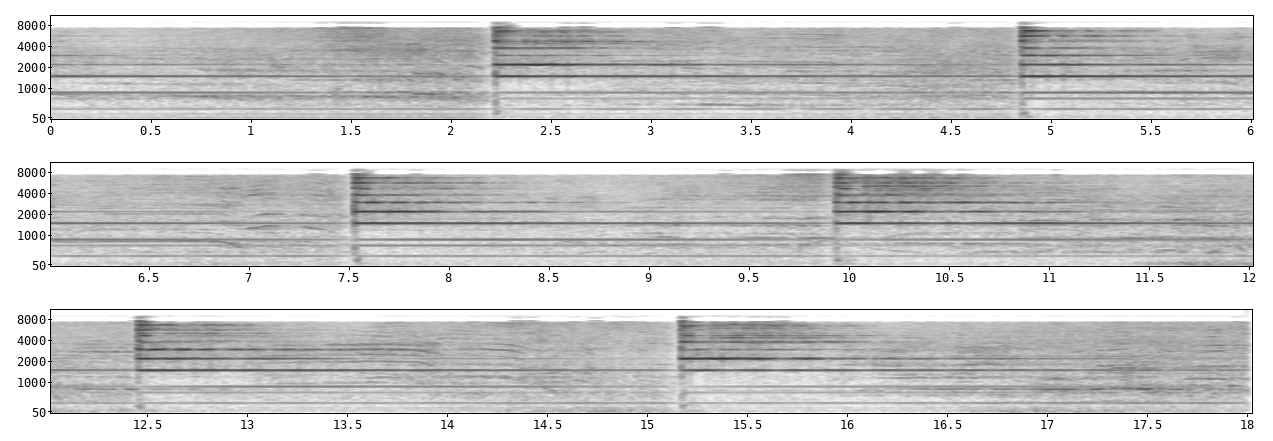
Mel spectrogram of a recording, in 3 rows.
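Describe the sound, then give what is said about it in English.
A bell tolls slowly and steadily in a ten-bell salute to Luke Perry and King Kong Bundy, struck about every two and a half seconds, each loud ringing strike sustaining and fading before the next, with no voices. “So again, sad news on both of them, and we take a moment to give a 10-bell salute to Luke Perry and King Kong Bundy.”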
